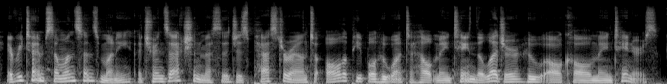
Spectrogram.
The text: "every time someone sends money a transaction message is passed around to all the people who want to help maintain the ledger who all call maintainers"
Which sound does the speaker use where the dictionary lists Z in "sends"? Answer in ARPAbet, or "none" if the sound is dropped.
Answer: Z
